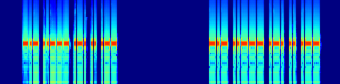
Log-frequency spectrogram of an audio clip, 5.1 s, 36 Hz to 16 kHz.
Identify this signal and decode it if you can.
Morse code, heard as a keyed tone, about 51 wpm, 700 Hz. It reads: K2RIW K2RIW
